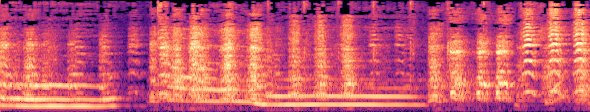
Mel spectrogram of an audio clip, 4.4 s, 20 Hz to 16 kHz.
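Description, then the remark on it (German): Twelve geese honk loudly in a continuous chorus of overlapping, nasal calls, with some held notes and choppier bursts toward the end, in a goose stall beside the pig pen on a farm. No one speaks. “Ihre Passion auf dem Bauernhof ist das Federvieh. Die 40 Hühner und die 12 Gänse.”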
